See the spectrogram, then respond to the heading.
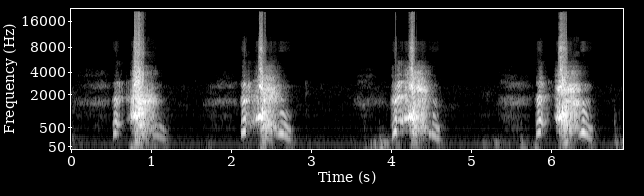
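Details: Prolonged cold sneezing fit: four loud sneezes in a row, each with a sharp in-breath before it.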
